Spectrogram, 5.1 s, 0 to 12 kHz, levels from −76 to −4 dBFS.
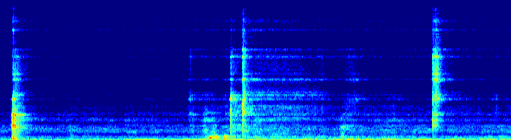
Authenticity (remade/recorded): remade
